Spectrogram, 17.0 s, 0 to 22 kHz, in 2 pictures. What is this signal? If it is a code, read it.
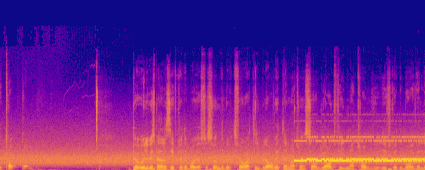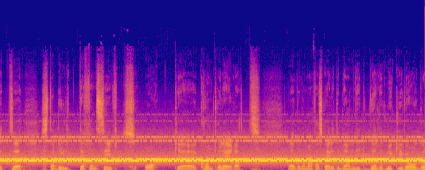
RTTY (75 baud, 170 Hz shift), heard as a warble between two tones, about 1360 Hz centre, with speech in Swedish. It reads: ON7F DE M4WP R R FB JIM. RIG HR 50 W, ANT DIPOLE. WX CLEAR, 31 C. BTU ON7F DE M4WP …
